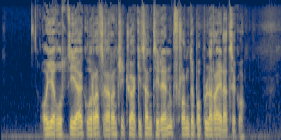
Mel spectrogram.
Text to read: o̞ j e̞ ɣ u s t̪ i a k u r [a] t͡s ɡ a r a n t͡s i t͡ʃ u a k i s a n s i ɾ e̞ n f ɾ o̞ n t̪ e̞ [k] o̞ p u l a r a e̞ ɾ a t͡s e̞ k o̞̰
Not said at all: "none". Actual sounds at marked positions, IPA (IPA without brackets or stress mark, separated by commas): a, p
